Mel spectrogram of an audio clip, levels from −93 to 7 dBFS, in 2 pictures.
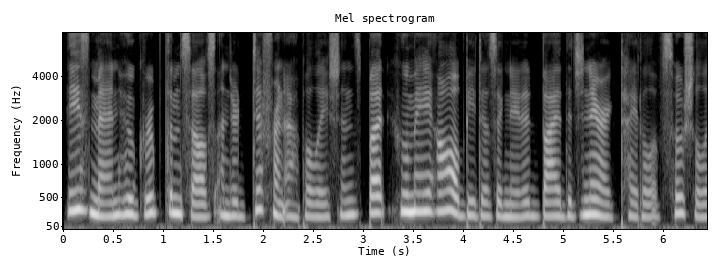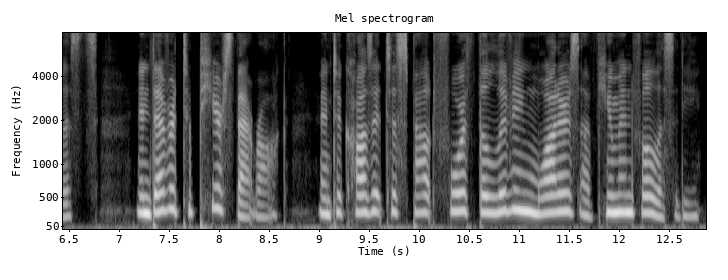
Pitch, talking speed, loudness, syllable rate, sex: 235 Hz, 175 wpm, -17 LUFS, 5.7 syllables/s, female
